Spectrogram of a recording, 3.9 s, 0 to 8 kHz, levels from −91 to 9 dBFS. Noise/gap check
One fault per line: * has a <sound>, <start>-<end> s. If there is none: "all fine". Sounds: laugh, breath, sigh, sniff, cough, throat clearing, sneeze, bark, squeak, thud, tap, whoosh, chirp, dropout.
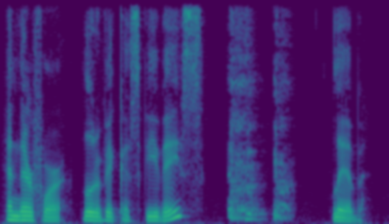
* has a cough, 2.2-3.0 s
